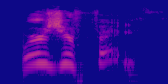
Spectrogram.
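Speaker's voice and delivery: usual speaking voice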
